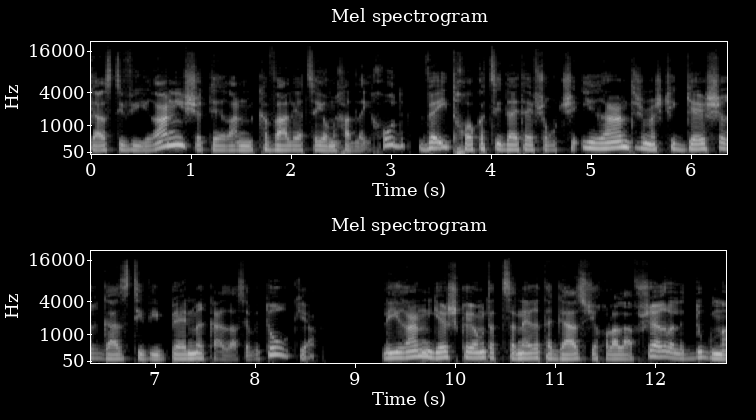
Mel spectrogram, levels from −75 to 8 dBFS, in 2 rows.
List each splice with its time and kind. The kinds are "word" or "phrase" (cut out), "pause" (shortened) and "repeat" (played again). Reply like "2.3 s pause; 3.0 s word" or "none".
3.2 s pause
